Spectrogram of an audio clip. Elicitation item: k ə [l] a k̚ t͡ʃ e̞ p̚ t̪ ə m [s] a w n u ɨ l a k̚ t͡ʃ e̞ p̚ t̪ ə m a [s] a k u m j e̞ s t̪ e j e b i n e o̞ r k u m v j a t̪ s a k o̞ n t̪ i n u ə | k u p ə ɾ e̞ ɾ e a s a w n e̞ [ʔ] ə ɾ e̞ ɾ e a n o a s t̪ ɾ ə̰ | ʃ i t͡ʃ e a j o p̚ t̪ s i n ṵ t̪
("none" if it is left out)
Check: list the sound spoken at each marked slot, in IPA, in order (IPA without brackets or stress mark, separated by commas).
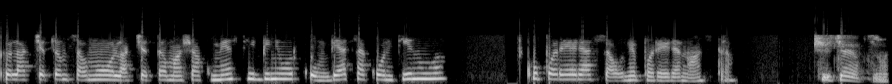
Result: l, s, ʃ, p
